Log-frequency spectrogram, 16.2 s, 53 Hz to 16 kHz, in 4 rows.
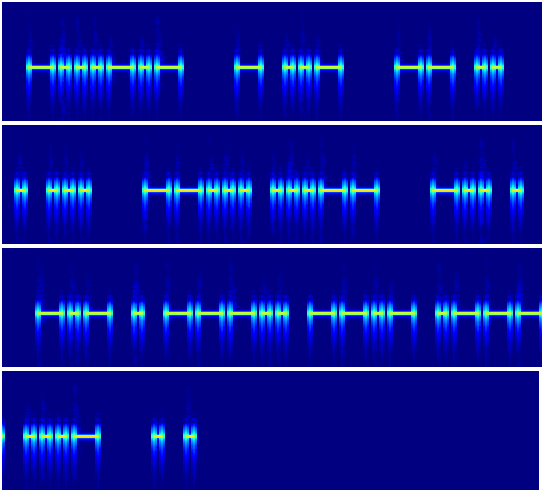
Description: Morse code, heard as a keyed tone, about 19 wpm, 700 Hz. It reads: <BK> TU MI ES 73 DE KE8QJV EE
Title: POTA QSO Practice - 20wpm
